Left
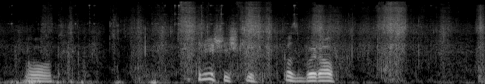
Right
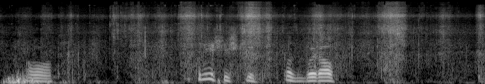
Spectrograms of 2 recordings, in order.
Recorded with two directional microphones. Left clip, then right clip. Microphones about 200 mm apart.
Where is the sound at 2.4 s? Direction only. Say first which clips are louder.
Right 4 dB; 35° right (ahead or behind).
